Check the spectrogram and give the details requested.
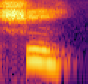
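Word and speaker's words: Sídhe: The Sade, pronounced she, means people of the fairy hills.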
